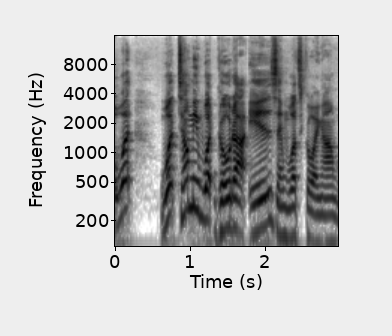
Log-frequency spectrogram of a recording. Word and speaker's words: Godot: of hand so what what tell me what Goda is and what's going on with this all right uh well it's technically it's pronounced gdau like waiting for G but uh what had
